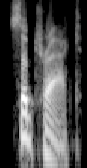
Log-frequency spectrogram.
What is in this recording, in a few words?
"subtract", American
